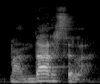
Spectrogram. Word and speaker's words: mandársela: to sound the same, our accent is going to go where you hear the stress. Mandar. Because when you add all this other stuff, it just means... all you really have to know is how do you say this word without this stuff? Mandar. And wherever you hear the stress, that's where your accent goes.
